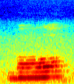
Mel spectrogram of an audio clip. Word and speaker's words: abóbora: E a sílaba que recebeu um acento foi a sílaba bó. Ela soou com mais intensidade, vocês perceberam aí.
